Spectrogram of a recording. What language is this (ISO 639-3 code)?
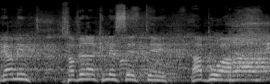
heb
